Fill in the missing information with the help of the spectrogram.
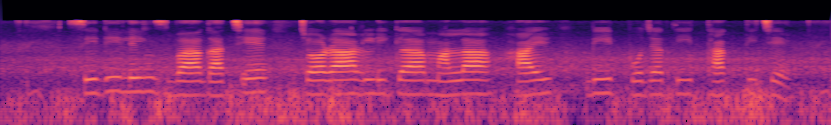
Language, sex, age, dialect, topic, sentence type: Bengali, female, 31-35, Western, agriculture, statement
